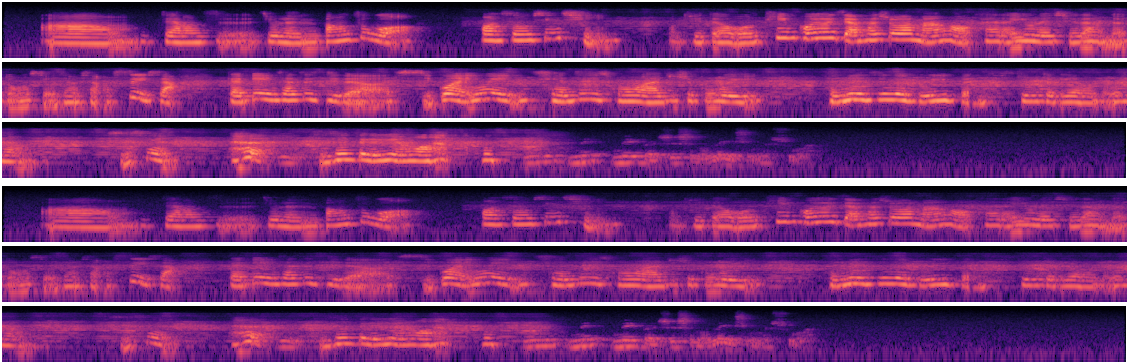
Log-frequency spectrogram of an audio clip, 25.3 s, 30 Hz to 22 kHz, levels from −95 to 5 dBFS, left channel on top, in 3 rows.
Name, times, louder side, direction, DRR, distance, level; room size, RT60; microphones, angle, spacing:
voice 1, 0.3-3.1 3.6-4.6 5.0-14.2 14.4-17.2 17.7-18.2 18.6-20.7, left 7 dB, 65° left, 0.5 m, -28 dB
sound 1, 3.5-21.0, left 5 dB, 35° left, 1.4 m, -40 dB
voice 2, 20.8-23.0, right 1 dB, 25° right, 2.9 m, -41 dB
9.6 x 5.8 x 7.7 m
head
